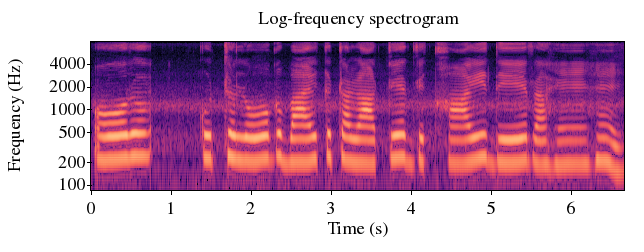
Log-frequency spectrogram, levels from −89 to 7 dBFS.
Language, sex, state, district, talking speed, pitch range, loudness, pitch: Hindi, female, Rajasthan, Jaipur, 80 wpm, 200-230 Hz, -14 LUFS, 215 Hz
